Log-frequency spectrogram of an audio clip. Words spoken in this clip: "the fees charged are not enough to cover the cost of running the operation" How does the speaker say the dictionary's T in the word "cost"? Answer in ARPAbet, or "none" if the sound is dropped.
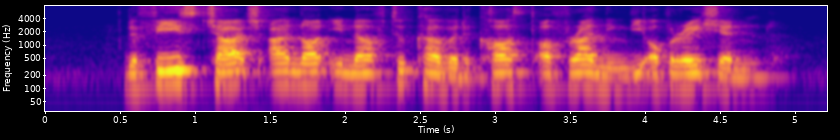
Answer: T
